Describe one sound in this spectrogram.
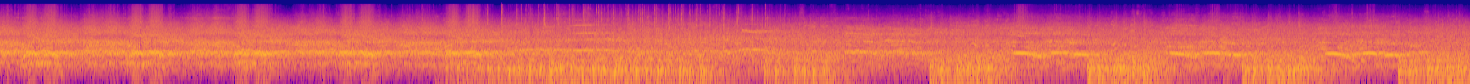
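A large crowd in an echoing arena cheers and chants loudly.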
